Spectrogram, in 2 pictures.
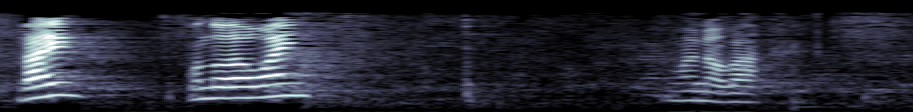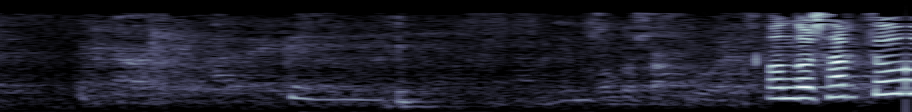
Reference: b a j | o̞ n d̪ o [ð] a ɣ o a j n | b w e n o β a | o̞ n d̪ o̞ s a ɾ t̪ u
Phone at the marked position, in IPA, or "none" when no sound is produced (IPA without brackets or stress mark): ð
